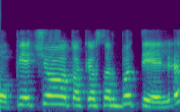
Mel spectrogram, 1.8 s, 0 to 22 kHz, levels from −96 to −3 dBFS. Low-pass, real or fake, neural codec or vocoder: 7.2 kHz; real; none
